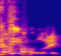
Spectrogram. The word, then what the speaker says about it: Leroux: You don't pronounce the X, just Leroy.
